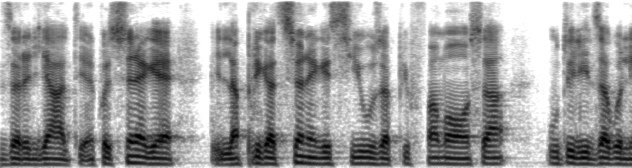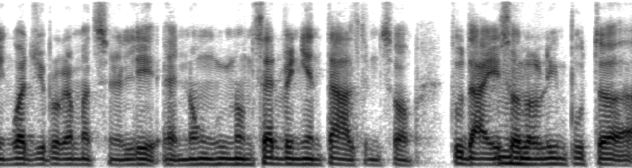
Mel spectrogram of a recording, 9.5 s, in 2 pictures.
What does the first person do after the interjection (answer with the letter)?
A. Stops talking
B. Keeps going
B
